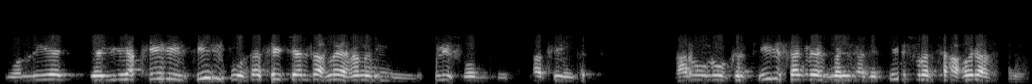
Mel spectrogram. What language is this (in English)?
Maithili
